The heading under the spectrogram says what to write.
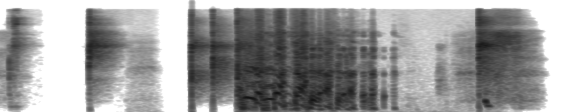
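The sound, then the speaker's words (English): A few scattered hand claps, then a short burst of quick, overlapping clapping from several people for about a second, trailing off into a couple of final claps. No talking. “Can we give some claps?”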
